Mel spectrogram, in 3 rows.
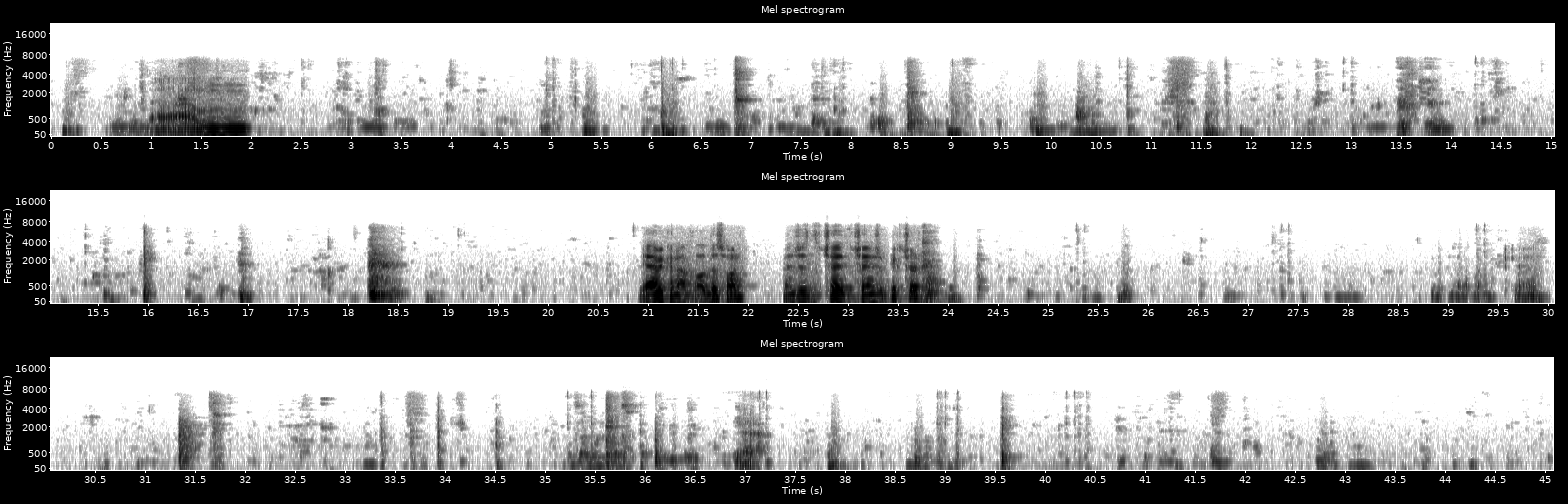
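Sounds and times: computer mouse clicks: 27.2 - 27.5, 38.7 - 40.6.

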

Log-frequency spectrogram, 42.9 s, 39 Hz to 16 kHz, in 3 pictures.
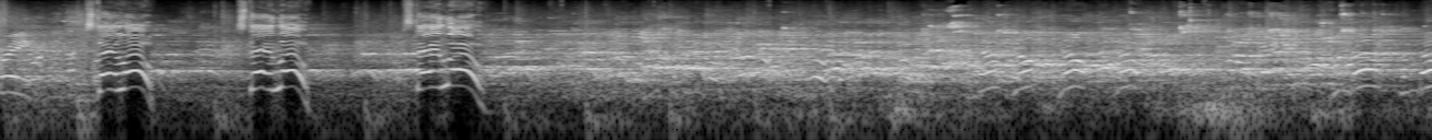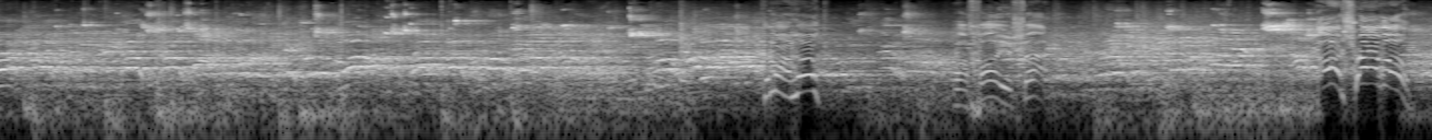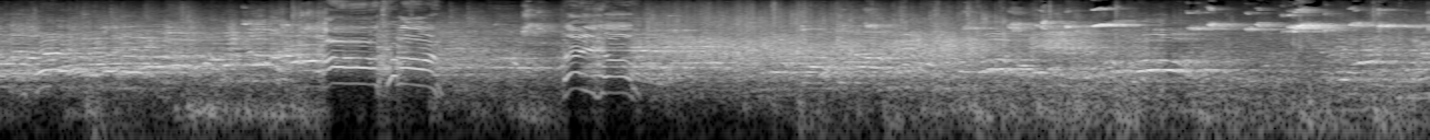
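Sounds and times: din of many voices: 0.0 - 42.9.

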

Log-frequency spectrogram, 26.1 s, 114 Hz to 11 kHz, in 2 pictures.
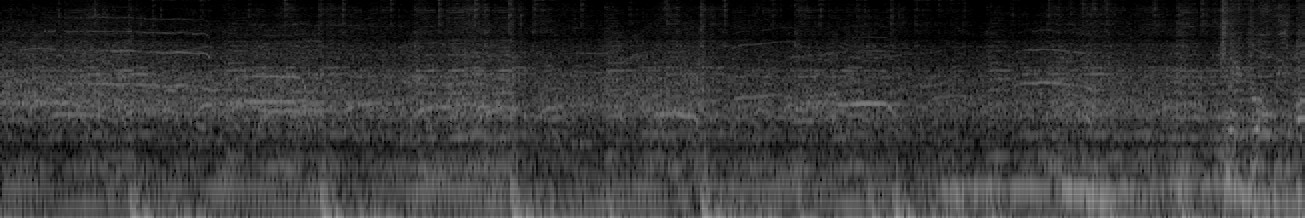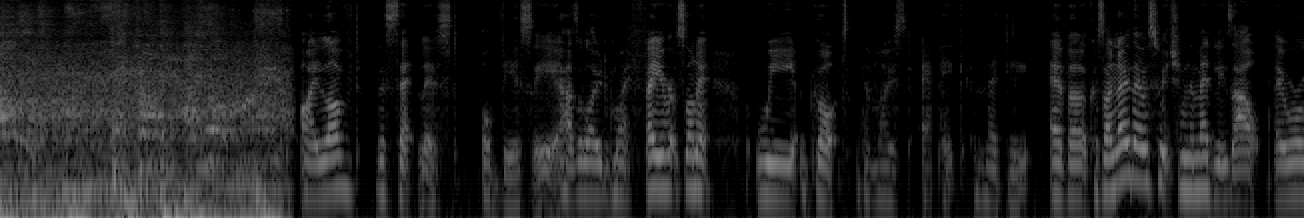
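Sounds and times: heavy pulsing bass beat: 0.0 - 16.0
person singing: 0.0 - 16.0.

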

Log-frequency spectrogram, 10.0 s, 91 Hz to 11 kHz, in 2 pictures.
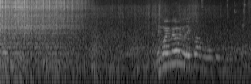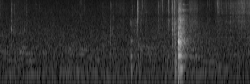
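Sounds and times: welding arc crackling hiss: 0.0 - 4.2.

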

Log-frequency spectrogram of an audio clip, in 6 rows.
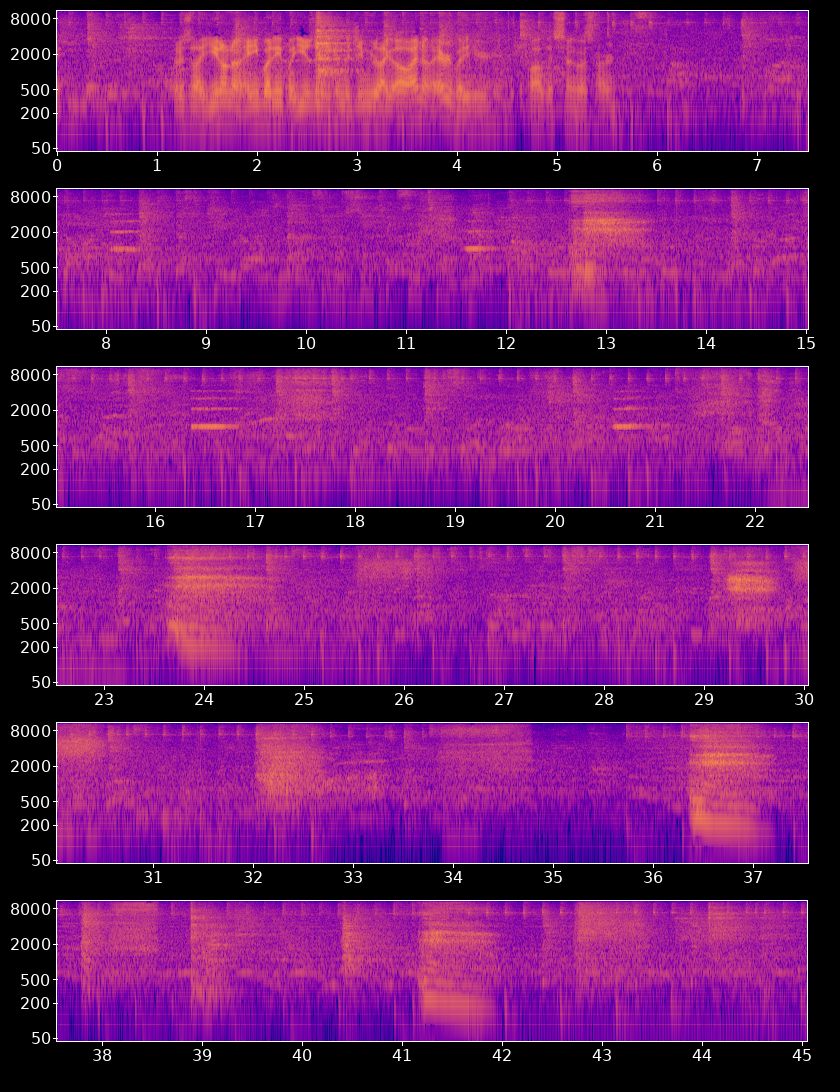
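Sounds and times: background music: 0.0 - 45.0.

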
